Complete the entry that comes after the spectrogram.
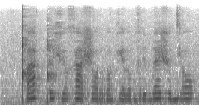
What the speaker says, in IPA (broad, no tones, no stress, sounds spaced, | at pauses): ǃʼ a ǃ ɨ xʲ ɔ x a ʃ ɔ r ɔ kʲ a l o ɡ ɘ ɾ i b ɛ ʃ u dʲ ɔ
